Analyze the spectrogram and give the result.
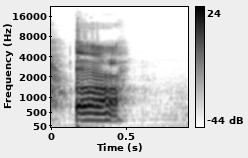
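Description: A single loud cough bursts out abruptly and lasts about a third of a second, voiced and raspy, then fades into faint background noise.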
